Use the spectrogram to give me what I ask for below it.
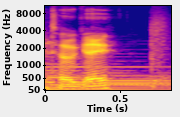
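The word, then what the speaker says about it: Toge: game productions or toes T OTE I'll say toe gay of the Smiths pronounced like everything in this video and as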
